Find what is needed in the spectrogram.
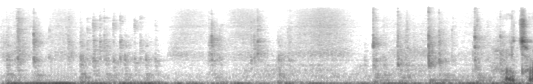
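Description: Typing on a computer keyboard: a run of quick, irregular key clicks.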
